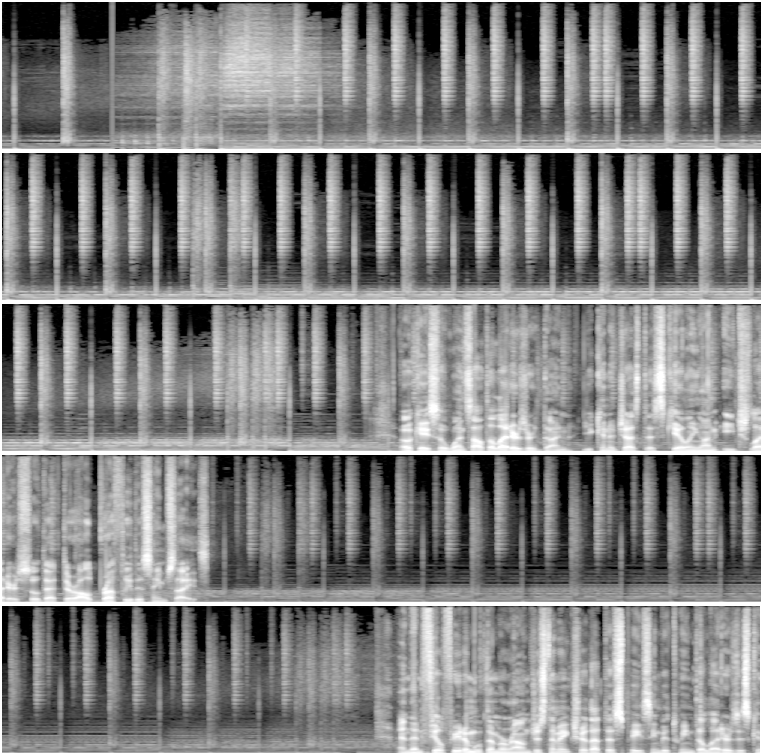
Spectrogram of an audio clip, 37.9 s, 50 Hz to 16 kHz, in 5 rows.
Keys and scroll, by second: 7.1 Left, 9.4 super+z, 24.6 super+z, 37.5 Down.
